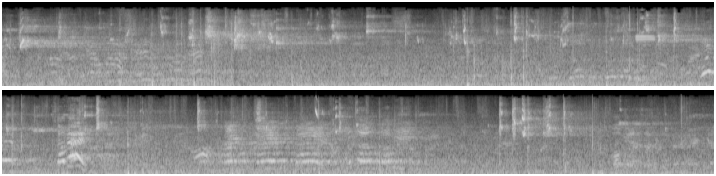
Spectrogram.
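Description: Sneakers scuff and squeak on the court surface.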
